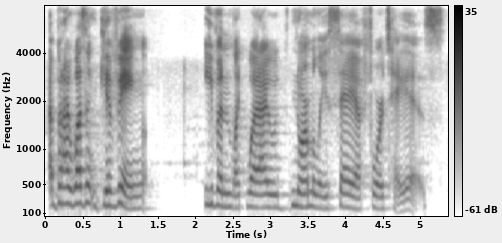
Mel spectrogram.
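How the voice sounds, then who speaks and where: A young woman, a singing student on a video call, speaking softly and hesitantly with many fillers. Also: on the low side, fairly even intonation, moderate pace. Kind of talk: masterclass conversation.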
